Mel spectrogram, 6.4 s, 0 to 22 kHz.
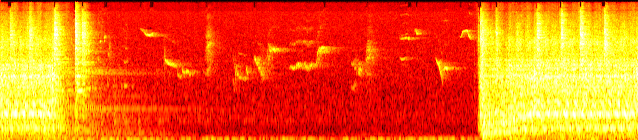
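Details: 1965 Allis Chalmers TL645 loader, turbo 6-cylinder AC 3500 diesel, after 10+ years idle, with the Stanadyne injection pump reinstalled and injector lines cracked to bleed: cranks steadily at about four compressions a second but never catches, as fuel isn't reaching the pump.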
